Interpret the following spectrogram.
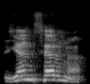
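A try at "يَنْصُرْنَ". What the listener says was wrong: صاد کے اوپر پیش پڑیں گے نا، ینصرنا.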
